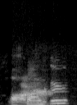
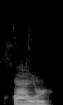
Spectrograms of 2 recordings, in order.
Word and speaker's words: Plogger: Plogger. I'll I email never you. knew that's how you said that. I always thought it was Plower. Yeah, he had to correct us. It has a hard G.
